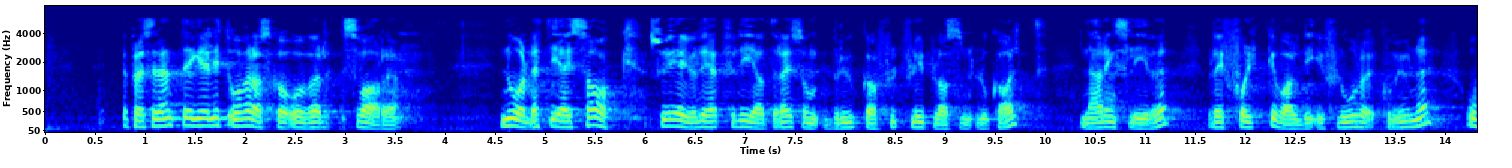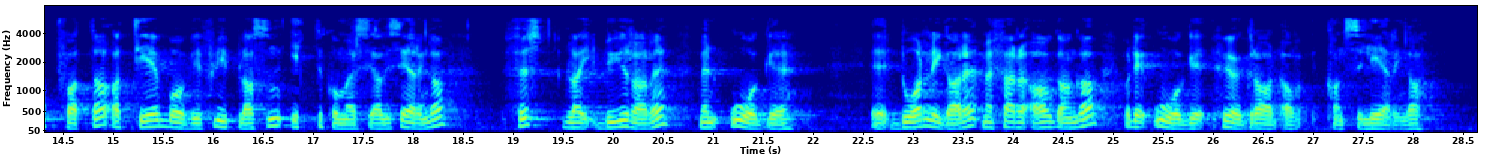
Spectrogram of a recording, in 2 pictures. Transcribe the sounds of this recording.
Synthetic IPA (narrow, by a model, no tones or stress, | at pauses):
pʰɾɛsɪd̪ɛnt̪eːɡælɪt̪ːoːʋəɾɑskɑʔoːʋəɾsʋɑːɾə | nɔɾd̪ɛt̪ːəɛæɪsɑːksoɛɾjʊd̪ɛfɔd̪iːɑt̪d̪æɪsɔmbɾʉːkəɾflyːpʰlɑsn̩lʊkʰɑːlt̪ | næːɾɪŋsliːʋə | ɔd̪æɪfɔlkəʋɑlɡ̪əʔifluːɾə̰kʰʊmʉːnəʊpfɑt̪ːɑʔɑt̪ʰːeːboʋiːflyːpʰlɑsn̩ɪt̪ːəkʰʊmæɾsɪɑlɪseːɾɪŋɑ | fœst̪blæɪd̪yːɾɑɾəmɛnoːɡ | d̪oːɾlɪɡɑɾəmeːfæɾə̰ʔɑːʋɡɑŋɡɑod̪ɛɪʔoːɡhøːɡ̚ɡɾɑːd̪ɑ̰ːʋkʰɑnsəleːɾɪŋɡɑ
